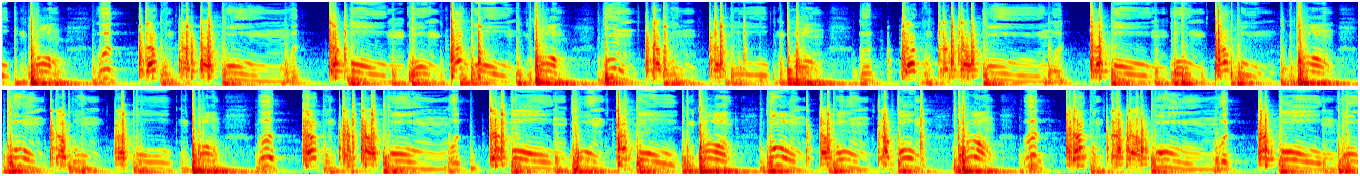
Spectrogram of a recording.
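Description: A Korean buk barrel drum is played in the jungjungmori rhythm during a traditional gobeop lesson, with steady rhythmic strikes alternating between sharp rim cracks and deep booming head hits, close and loud throughout, with faint voices calling along.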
